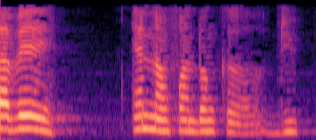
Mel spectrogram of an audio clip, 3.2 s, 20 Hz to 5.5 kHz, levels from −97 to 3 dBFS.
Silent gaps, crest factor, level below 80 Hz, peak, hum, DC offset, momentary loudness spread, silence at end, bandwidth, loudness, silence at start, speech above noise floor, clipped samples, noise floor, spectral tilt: none; 16 dB; -62 dBFS; -2 dBFS; none; under 0.1%; 16 LU; 0.2 s; 5 kHz; -19 LUFS; 0 s; 39 dB; under 0.1%; -57 dBFS; -8 dB/octave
